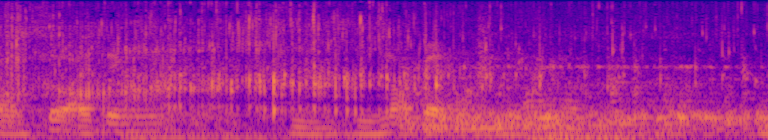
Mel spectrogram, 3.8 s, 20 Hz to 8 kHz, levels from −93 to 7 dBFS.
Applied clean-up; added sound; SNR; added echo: none; Sink (filling or washing); -4 dB; none.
